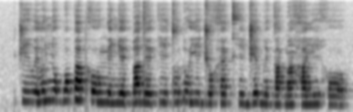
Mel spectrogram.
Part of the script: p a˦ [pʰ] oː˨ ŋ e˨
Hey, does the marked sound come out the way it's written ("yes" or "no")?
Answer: yes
